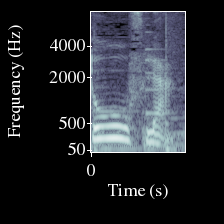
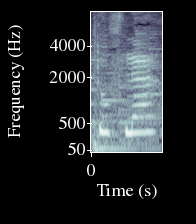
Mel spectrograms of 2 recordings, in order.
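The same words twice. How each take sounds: First: The stress falls on the first syllable. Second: The stress falls on a later syllable. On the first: The speaker calls it right. "Правильно, конечно, «туфля». Ударение в этом слове ставится на первый слог" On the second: The speaker calls it wrong. "Чей туфля? Все помнят эту фразу из кинофильма"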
